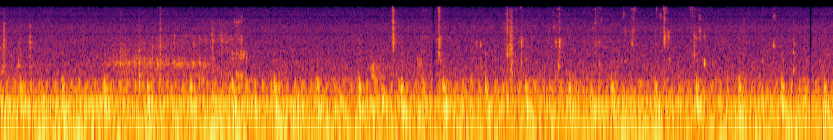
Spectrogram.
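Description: Steady low hum and rumble of a car cabin, with faint small clicks and mouth sounds of someone drinking from a glass bottle of cold brew coffee.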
